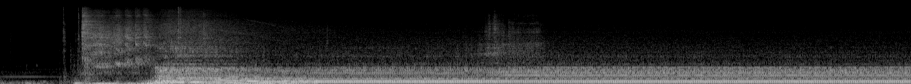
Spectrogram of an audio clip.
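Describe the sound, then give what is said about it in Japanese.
The Ferrari-built 4.7-liter naturally aspirated V8 engine of a Maserati Quattroporte Sport GTS, made at the Maranello factory in Italy, cranks and fires up, flares in a brief throaty rev, then settles into a loud, steady, rumbling idle with no one speaking. “エンジンはイタリアマラネロの工場で作られたフェラーリ製4.7リッター自然吸気 V8 エンジンから流れ出すまるで管楽器のようなサウンドをお楽しみください。”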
